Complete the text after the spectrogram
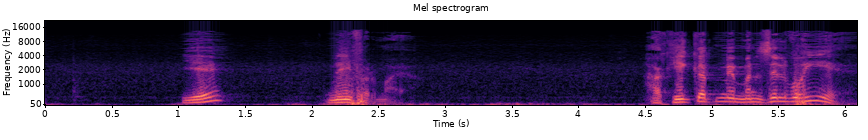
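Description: An older man speaks with emphasis into a microphone, pausing between phrases.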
